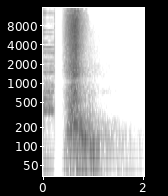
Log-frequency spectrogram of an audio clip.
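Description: A whoosh transition sound effect about half a second in, with a low rumble that fades away over about a second. Electronic music cuts off abruptly just before it.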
